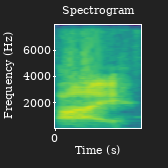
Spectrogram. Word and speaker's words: AI: focus on the word I like literally the word AI in the in the title is pronounced I and it's actually a pun they they kind of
